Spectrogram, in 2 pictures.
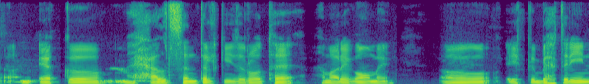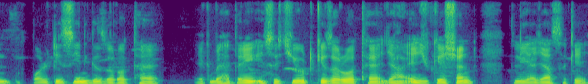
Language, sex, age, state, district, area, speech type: Urdu, male, 45-60, Bihar, Khagaria, rural, spontaneous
